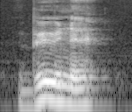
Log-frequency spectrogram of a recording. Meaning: stage (where performances are held)
- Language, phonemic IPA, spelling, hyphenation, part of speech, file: Dutch, /ˈbyː.nə/, bühne, büh‧ne, noun, Nl-bühne.ogg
